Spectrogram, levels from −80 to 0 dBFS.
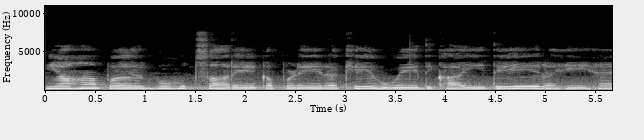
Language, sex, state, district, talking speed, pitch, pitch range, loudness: Hindi, female, Punjab, Fazilka, 115 wpm, 210 Hz, 200-220 Hz, -13 LUFS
